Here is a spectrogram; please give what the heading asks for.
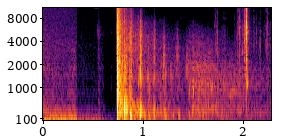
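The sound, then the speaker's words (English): A shotgun fires once at a clay target during trap shooting practice with a sharp, loud crack, then a ragged, rattling tail of decaying sound after a low rumble in the first moments. “a new member prepares to aim his shotgun and attempts to shoot a clay target out of the air”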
